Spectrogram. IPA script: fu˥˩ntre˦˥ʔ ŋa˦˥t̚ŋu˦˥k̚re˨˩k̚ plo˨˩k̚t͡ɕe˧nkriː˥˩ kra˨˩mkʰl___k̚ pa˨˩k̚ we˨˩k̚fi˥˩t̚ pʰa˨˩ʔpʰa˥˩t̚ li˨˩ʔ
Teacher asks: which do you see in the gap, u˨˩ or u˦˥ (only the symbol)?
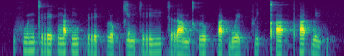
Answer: u˦˥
